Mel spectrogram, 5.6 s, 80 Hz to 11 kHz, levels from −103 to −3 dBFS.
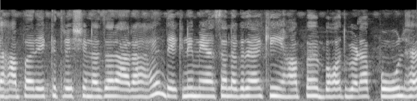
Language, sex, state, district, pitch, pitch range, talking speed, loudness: Hindi, female, Uttar Pradesh, Budaun, 240 Hz, 235-250 Hz, 225 wpm, -13 LUFS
